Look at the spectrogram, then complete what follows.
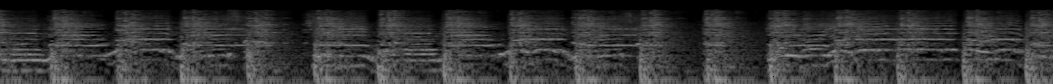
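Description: Andean carnival music from Ayacucho played by a band: a steady rhythm of sharp, bright strokes under held notes, with brief breaks between phrases.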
